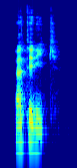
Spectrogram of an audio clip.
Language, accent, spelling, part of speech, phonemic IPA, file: French, France, atélique, adjective, /a.te.lik/, LL-Q150 (fra)-atélique.wav
- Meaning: atelic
